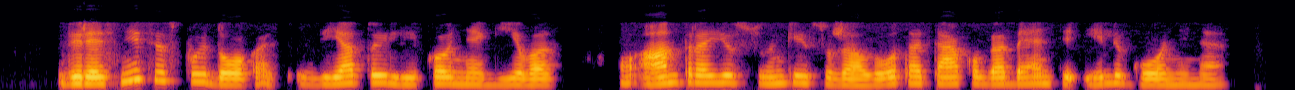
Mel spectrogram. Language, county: Lithuanian, Panevėžys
